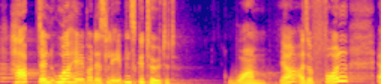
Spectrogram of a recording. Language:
German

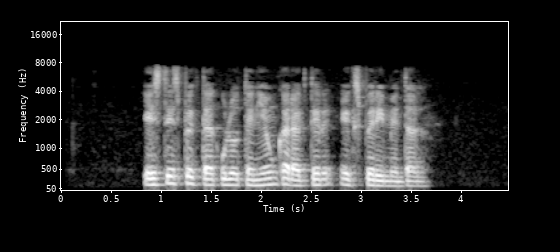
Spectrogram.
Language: Spanish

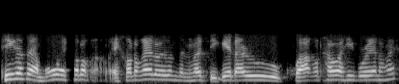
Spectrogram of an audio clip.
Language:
Assamese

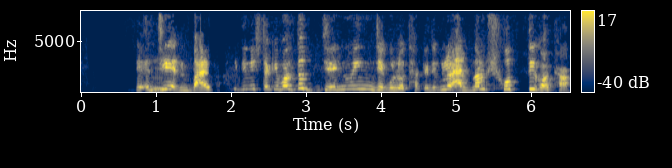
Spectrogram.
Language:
Bangla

